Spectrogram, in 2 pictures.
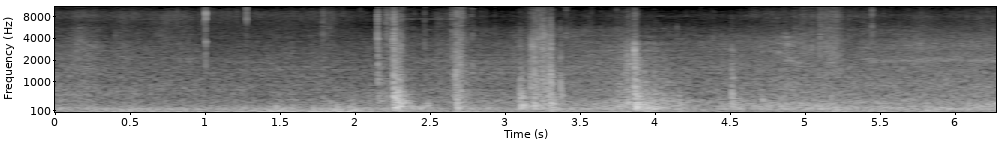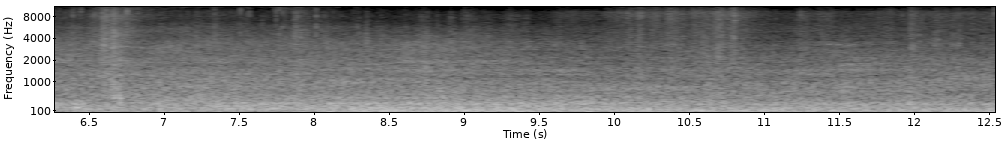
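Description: Wind rumbling on the microphone over a steady low hum. About two seconds in come four sharp knocks, spread over about two seconds.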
